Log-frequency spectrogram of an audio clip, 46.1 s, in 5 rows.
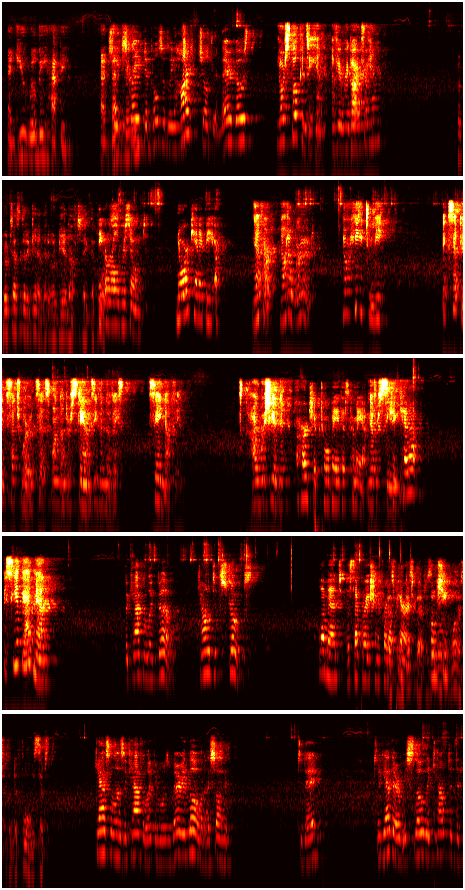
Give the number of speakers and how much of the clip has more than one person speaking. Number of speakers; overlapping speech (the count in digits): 5, about 8%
